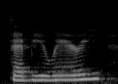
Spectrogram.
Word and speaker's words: February: February January and stationery now I always like to point out February because it is spelt differently than how we sound it out or how we say it this sneaky r seems to be in the wrong place and we say it differently that it's spelled so just make sure that you note that the R comes before the you alright let's go ahead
